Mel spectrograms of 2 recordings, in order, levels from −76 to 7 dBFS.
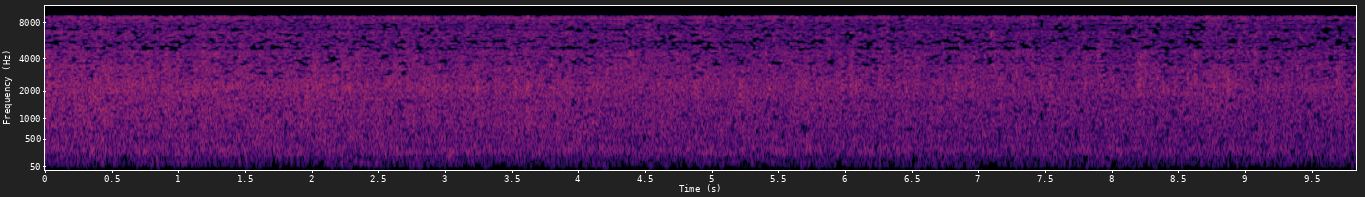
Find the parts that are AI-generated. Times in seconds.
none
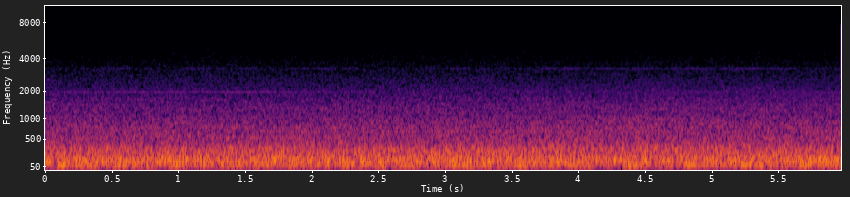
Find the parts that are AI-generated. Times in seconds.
3.6-6.0 (vocoder, Vocos)

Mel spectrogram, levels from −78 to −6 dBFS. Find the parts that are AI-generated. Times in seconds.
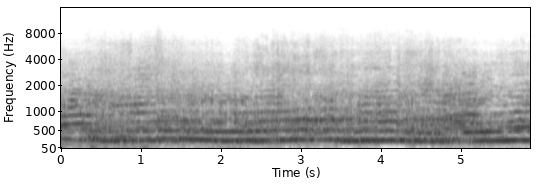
0.0-2.3 (codec, SNAC); 2.9-4.5; 5.3-5.9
